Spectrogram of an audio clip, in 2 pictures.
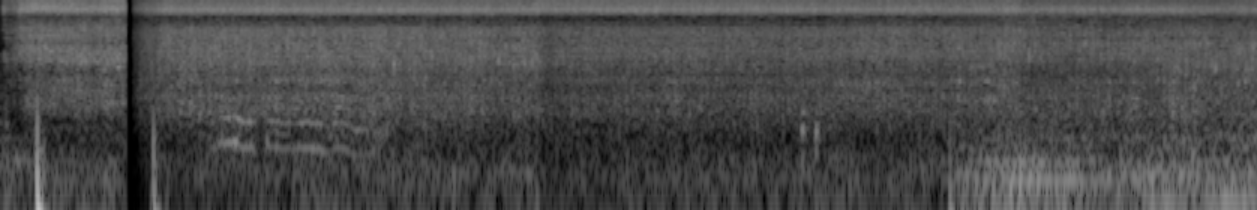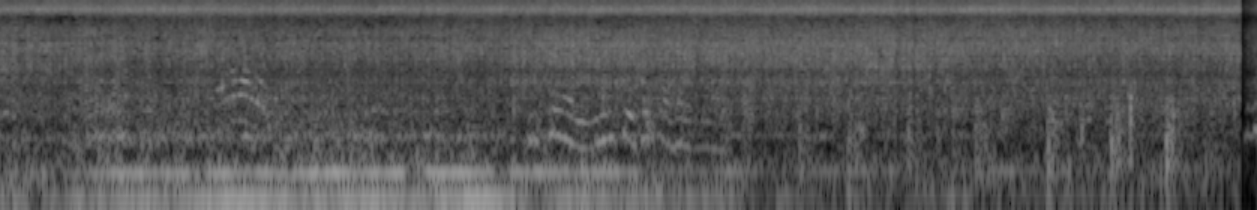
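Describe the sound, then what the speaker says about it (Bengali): Fish go into hot oil in a wok for a fish curry, and a sudden, loud hissing sizzle starts partway through and holds steadily to the end. It comes after a quieter stretch with a knock near the start. "এবার আমি মাছগুলো দিয়ে দেবো তেলে"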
